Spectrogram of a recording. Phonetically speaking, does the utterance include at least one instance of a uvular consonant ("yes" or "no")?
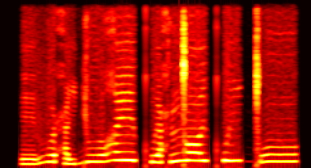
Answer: yes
